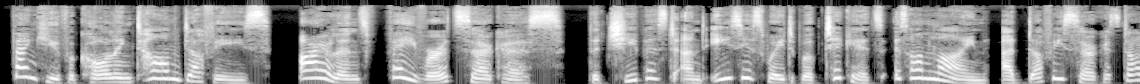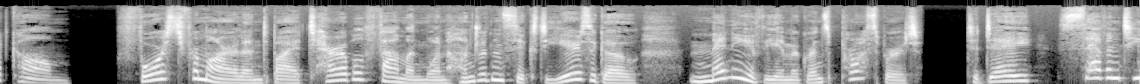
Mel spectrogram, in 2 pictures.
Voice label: 40s Female Irish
